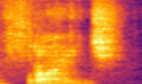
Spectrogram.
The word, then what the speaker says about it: Freud: Ela com muita educação, ela falou: "Olha, embora se escreva freude, se pronuncia Freud."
